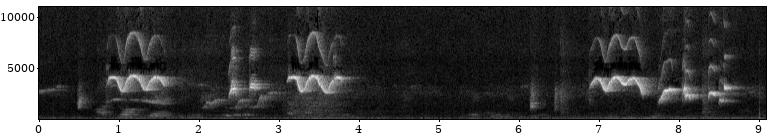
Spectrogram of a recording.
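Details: Oriental magpie-robin delivering loud, high wavering warbled notes in bursts of about a second, mixed with sharp clipped chips and lower notes, a quiet stretch midway, and a steady low electrical hum behind.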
